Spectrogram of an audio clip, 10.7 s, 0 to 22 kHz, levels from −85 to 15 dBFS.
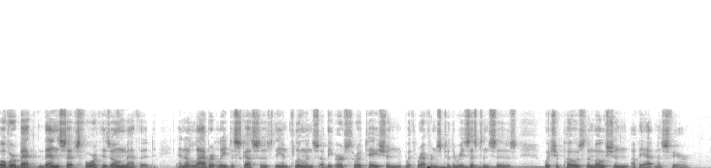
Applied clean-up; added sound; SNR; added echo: none; Drum; 9 dB; none.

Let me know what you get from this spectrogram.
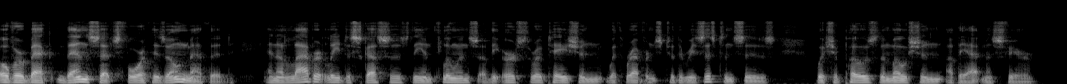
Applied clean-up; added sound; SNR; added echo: neural mask model DeepFilterNet 3.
